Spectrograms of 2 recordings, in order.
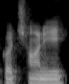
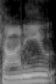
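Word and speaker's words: Kočani: Kochani, which is also a city in Northern Macedonia, it's Kocani. And Kocani, Kochani.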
